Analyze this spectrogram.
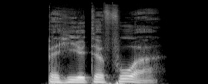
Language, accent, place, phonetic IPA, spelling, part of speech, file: German, Germany, Berlin, [bəˌhiːltə ˈfoːɐ̯], behielte vor, verb, De-behielte vor.ogg
- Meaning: first/third-person singular subjunctive II of vorbehalten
